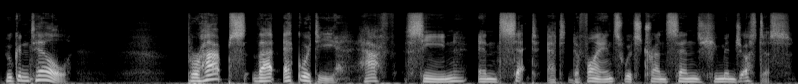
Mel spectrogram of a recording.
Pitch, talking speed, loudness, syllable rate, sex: 125 Hz, 120 wpm, -20 LUFS, 3.8 syllables/s, male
